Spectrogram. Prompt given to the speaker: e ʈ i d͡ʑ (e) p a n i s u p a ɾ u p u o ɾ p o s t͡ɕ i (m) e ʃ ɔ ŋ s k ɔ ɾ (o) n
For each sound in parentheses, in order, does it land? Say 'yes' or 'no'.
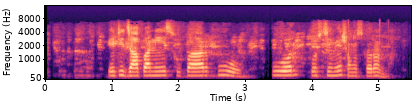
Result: no, yes, yes

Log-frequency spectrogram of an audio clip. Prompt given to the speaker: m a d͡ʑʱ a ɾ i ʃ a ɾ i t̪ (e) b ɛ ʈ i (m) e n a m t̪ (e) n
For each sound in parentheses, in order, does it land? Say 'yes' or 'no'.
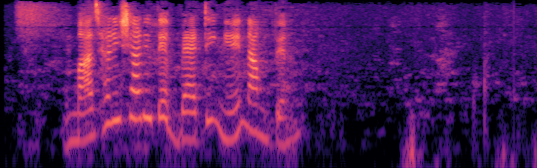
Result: yes, no, yes

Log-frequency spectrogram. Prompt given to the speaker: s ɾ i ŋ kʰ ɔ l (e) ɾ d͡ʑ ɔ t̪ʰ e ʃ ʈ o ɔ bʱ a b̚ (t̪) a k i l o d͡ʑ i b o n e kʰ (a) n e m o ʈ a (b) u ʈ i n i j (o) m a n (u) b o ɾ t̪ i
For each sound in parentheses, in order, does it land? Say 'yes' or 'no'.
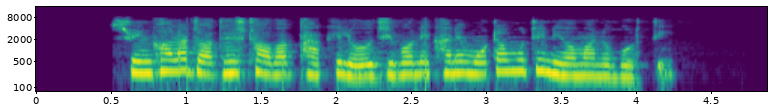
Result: no, no, yes, no, yes, yes

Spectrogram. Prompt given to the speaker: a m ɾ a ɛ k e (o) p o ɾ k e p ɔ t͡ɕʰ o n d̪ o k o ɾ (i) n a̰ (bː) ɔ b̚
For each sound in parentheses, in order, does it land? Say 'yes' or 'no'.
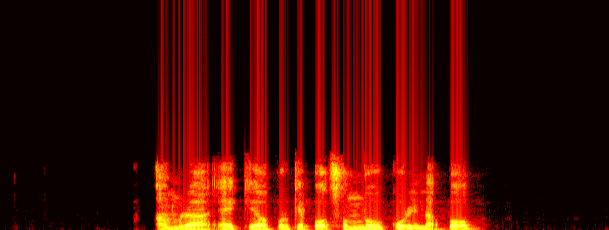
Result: no, yes, no

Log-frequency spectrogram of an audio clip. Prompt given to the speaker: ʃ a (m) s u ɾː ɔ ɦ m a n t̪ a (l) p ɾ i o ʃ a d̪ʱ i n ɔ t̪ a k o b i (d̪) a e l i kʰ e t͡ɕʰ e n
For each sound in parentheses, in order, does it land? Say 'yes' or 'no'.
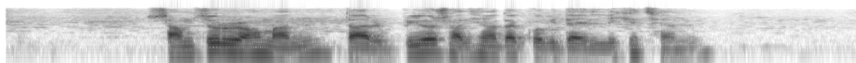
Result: yes, no, no

